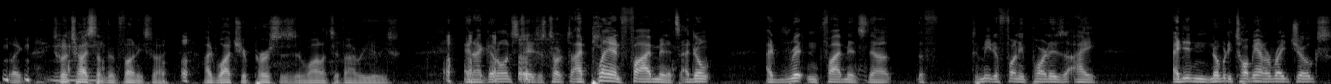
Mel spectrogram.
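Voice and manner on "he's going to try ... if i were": put-on voice, lower pitch. Retelling how a seventies DJ introduced the next act: imitating a warning voice. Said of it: "it was a warning".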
